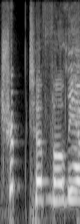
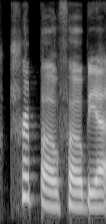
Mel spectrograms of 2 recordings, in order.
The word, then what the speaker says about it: trypophobia: Does Scorn have a lot of is it tryptophobia or trypophobia? It's trypophobia, and I'm not sure if it's trypophobia. Okay. I should probably go to Google and try to tell it to pronounce it, but it's not tripped.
